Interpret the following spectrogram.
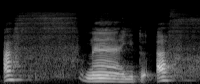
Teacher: badan bibir bawah nyentuh ujung gigi atas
